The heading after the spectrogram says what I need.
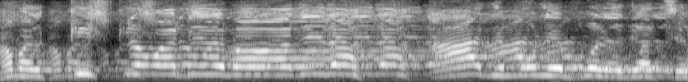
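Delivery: high, loud, fervent preaching call.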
